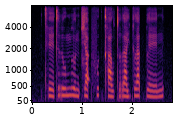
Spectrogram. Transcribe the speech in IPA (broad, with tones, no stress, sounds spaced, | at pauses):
tʰ eː˩˦ t r uː˦˥ m l u˨˩ n t͡ɕ a˦˥ ʔ f ɯ˦˥ k̚ tʰ a˨˩ w t r a˧ j k l a˥˩ t̚ p l e˩˦ n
